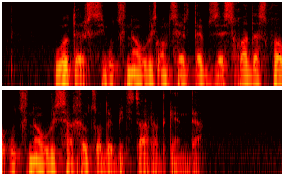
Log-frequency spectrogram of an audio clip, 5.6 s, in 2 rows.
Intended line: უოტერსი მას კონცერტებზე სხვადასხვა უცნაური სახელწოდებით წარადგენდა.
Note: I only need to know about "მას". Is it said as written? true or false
false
